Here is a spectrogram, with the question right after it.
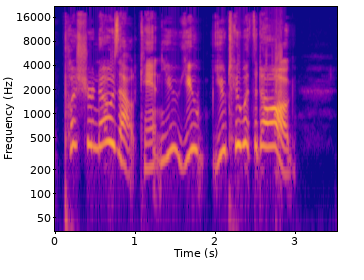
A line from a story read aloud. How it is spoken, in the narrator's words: another voice cried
